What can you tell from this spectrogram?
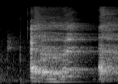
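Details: A 10-month-old baby makes two short, husky cough-like bursts, imitating a family member's cough; an imitated cough, not an illness cough.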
